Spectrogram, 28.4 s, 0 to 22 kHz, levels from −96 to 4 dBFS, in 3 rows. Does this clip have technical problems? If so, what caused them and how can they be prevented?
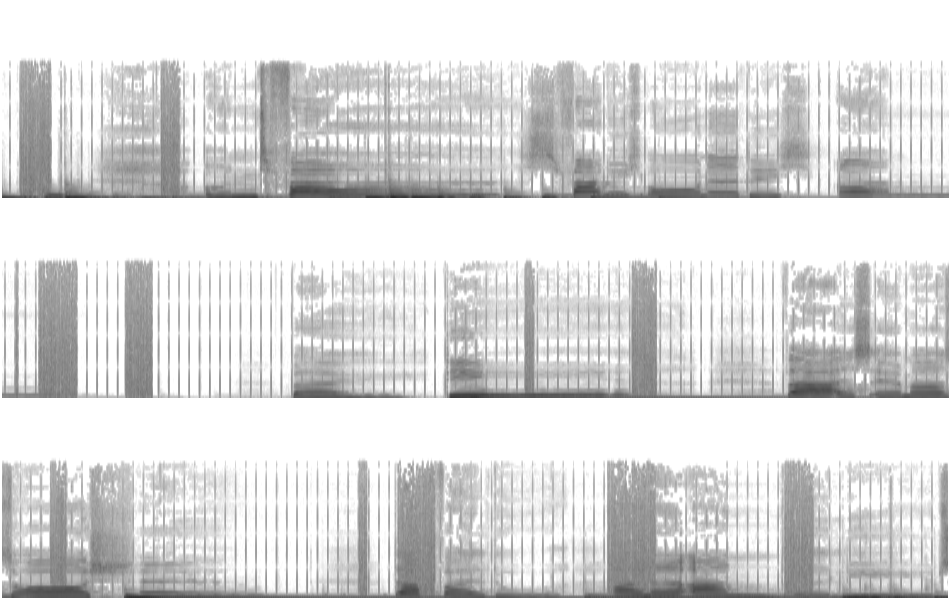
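Yes. Wi-Fi interference runs throughout: a nearby radio's beacon, every 102.4 ms, is rectified by the audio circuit, giving steady ticking about ten times a second, roughly 20 dB down. Keep routers and phones well away from the audio gear, and use shielded, properly grounded cables.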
